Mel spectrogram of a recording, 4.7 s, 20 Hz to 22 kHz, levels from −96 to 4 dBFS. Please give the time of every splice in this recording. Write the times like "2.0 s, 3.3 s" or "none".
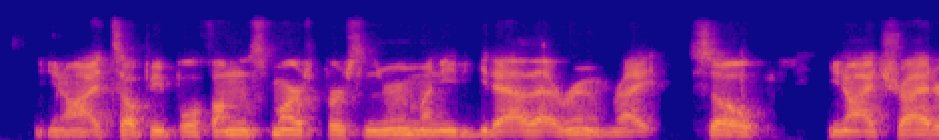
3.4 s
